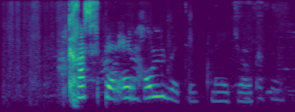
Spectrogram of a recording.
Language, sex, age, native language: Icelandic, male, 10, Icelandic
